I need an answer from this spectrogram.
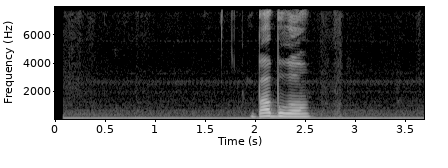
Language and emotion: Russian, neutral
